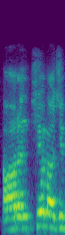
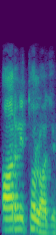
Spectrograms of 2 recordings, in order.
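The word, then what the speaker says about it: ornithology: अब हाँ, इसमें एक चीज याद रखना है आपको कि ऑर्निथोलॉजी, ऑरेंथियोलॉजी बोल रहे हैं हम, ऑर्निथोलॉजी बोलते हैं ना, ऑर्निथोलॉजी, ऑर्निथोलॉजी उड़ेगा,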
